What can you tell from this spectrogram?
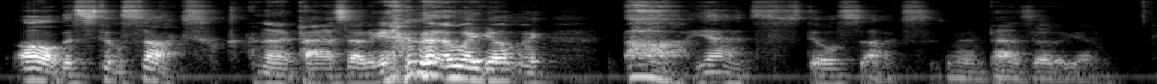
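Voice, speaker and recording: Mumbling at a moderate pace, the speaker shows very wide pitch swings and big swings in loudness, with audible room echo and noticeable background noise. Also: man, fairly low pitch for a man. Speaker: podcast co-host. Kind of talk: casual chat.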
